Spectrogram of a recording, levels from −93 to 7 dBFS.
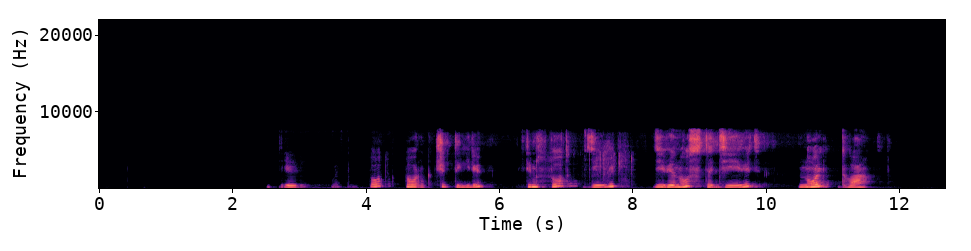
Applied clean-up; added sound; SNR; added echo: neural mask model DeepFilterNet 3.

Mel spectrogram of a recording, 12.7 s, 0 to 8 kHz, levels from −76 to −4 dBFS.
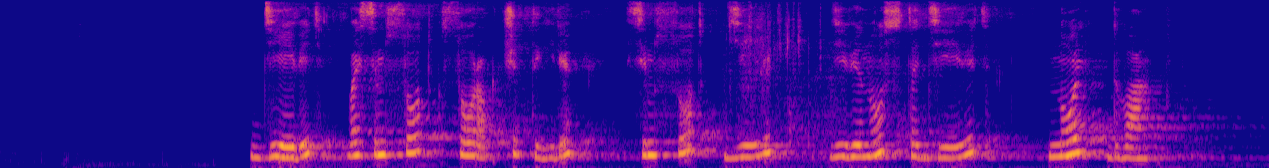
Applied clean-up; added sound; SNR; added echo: neural separator model SepFormer DNS4.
